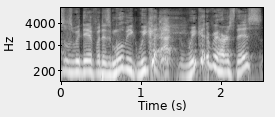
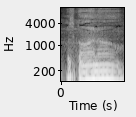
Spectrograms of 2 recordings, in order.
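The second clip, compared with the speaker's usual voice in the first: imitating deep podcast voice; 9 semitones lower than usual. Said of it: "I can imi".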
